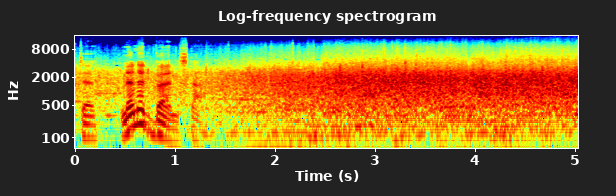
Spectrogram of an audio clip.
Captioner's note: audience applauding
